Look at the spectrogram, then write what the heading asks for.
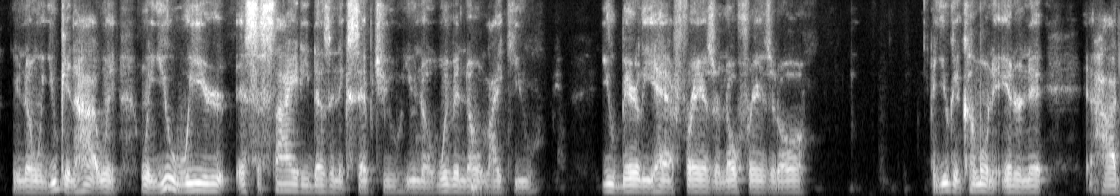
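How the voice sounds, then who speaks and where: A man with a very deep, low pitch, a dark, mellow tone, monotone, flat intonation and a moderate pace. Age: 20s. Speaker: relationship advice streamer. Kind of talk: live stream talk. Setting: live stream. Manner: casual.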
